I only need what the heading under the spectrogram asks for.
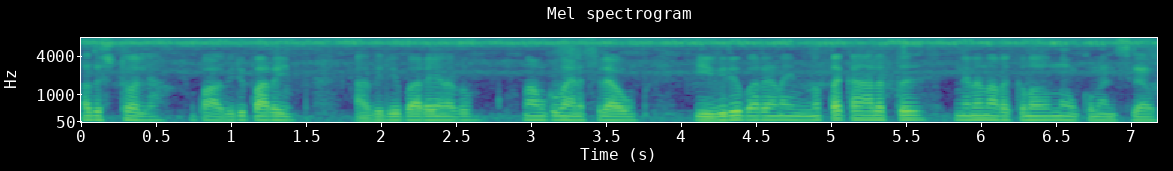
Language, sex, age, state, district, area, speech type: Malayalam, male, 45-60, Kerala, Palakkad, rural, spontaneous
